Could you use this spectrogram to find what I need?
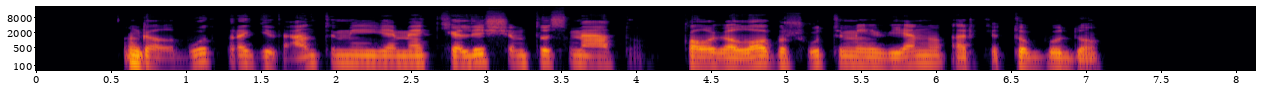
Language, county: Lithuanian, Vilnius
